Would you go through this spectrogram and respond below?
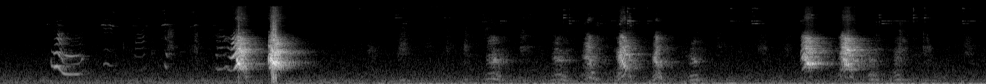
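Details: Two-month-old Shetland Sheepdog pup chasing a two-year-old for a stuffed toy; a brief whine, a loud double bark, a string of softer quick yips, then two more barks near the end.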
